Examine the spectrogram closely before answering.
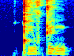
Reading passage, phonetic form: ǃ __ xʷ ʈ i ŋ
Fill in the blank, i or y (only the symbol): i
